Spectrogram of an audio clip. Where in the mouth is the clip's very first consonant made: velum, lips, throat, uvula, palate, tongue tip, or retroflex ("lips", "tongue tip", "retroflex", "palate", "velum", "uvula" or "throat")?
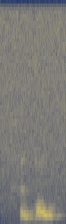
throat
